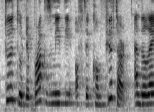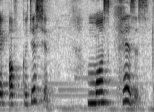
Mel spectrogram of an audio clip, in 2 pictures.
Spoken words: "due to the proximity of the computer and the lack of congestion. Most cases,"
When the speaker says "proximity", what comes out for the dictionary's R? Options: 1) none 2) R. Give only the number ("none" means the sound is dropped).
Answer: 2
